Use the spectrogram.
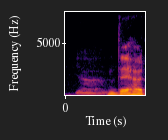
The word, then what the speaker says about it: Deha: Deha, Chitta. On écrit avec un H. D-E-H-A. Mais en espagnol, on écrirait Dehe, Jota, Ha. Ok, je comprends. C'est juste pour clarifier la prononciation.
